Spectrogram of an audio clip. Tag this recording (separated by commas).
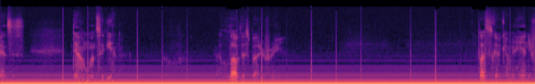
Speech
